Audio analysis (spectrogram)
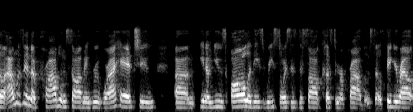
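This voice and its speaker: A woman with an American accent, an ordinary speaking voice at medium pitch, fairly even intonation and a moderate pace. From Eastern North Carolina, Goldsboro. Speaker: scientist and STEM policy advisor giving a seminar. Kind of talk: seminar talk. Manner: frequent fillers (um, uh).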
